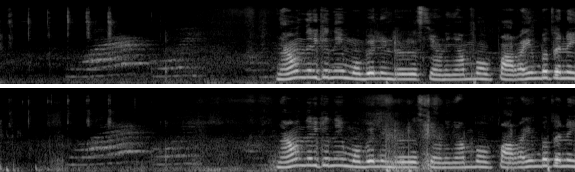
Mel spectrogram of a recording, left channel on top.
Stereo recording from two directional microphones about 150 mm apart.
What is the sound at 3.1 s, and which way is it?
Speech, 40° left (ahead or behind).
